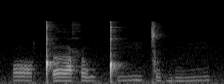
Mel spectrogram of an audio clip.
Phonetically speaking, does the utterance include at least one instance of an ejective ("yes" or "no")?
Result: yes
